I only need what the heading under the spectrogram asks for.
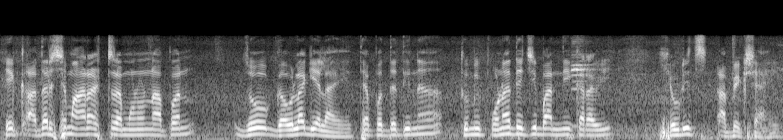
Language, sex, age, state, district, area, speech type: Marathi, male, 45-60, Maharashtra, Osmanabad, rural, spontaneous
